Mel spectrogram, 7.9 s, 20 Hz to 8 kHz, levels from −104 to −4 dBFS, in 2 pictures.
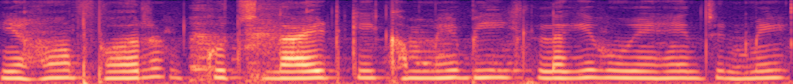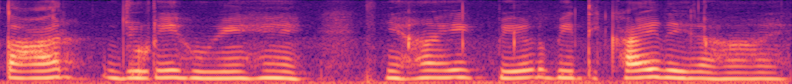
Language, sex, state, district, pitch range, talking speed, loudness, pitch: Hindi, female, Bihar, Lakhisarai, 240-255 Hz, 175 wpm, -18 LUFS, 245 Hz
